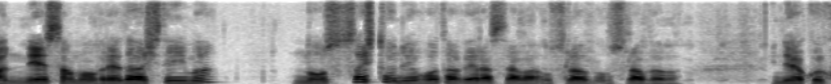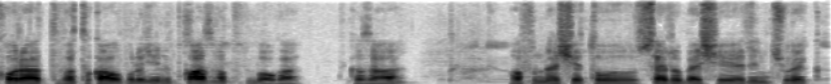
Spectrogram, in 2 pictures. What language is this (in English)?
Bulgarian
